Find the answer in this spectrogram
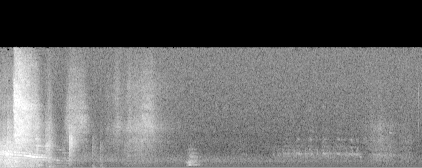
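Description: A cat screeching as it is attacked, with a loud falling cry in the first second and a couple of fainter sounds after, then only a steady low hum.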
